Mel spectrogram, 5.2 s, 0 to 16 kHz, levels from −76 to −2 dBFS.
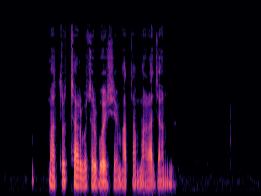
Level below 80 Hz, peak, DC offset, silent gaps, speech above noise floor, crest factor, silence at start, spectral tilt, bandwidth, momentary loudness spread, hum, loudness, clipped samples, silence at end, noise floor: -64 dBFS; -4 dBFS; under 0.1%; none; 45 dB; 26 dB; 0.65 s; -5.5 dB/octave; 11 kHz; 11 LU; none; -26 LUFS; under 0.1%; 1.75 s; -70 dBFS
